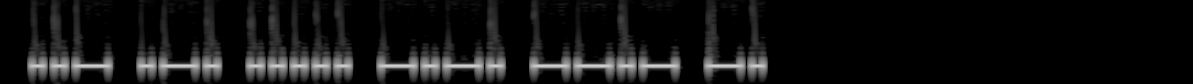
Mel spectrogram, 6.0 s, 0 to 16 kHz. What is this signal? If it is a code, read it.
Morse code, heard as a keyed tone, about 22 wpm, 700 Hz. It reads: UR5CQN
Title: DXCC-100 Call Signs - 6 Characters - Repeated 3x - 22wpm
